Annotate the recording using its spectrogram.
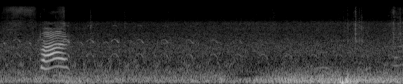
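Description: Ocean surf washing on the beach with some wind on the microphone, steady throughout and swelling briefly a little after three seconds in. A short high-pitched wavering call sounds once, about half a second in.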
